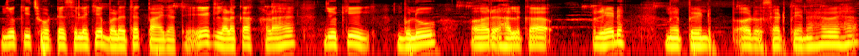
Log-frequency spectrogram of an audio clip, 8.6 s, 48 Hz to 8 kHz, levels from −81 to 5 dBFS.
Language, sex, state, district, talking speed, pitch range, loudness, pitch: Hindi, male, Jharkhand, Palamu, 175 wpm, 125-150 Hz, -17 LUFS, 135 Hz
